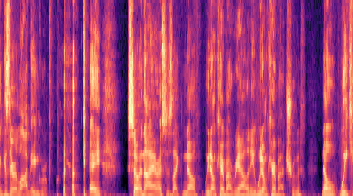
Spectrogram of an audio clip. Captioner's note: laugh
